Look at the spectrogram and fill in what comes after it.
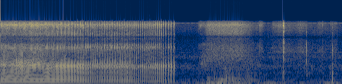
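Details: Sleeping Pug and Boston Terrier snoring indoors: a loud, rattling, buzzy snore for nearly two seconds, then quieter soft breathing and small snuffles.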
